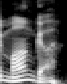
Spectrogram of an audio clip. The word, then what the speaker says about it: manga: anyway uh what are Japanese Comics called uh manga it is actually manga manga how about the cyberpunk PC game uh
